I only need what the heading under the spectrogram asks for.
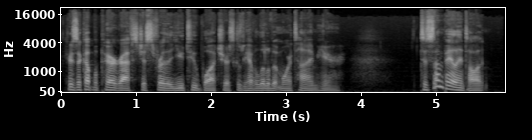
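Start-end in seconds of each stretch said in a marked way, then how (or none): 4.9-5.7 voice breaking, cracking on the opening words. Reading a paleontology passage aloud for YouTube viewers, voice cracking. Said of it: "voice crack immediately".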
